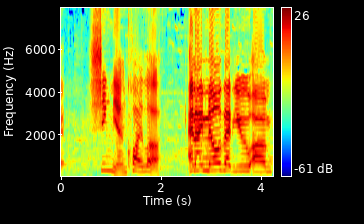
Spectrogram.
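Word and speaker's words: 新年好: Xīnnián hǎo.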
